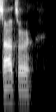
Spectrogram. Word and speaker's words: Sartre: I guess that's Sartre. I assume you wouldn't pronounce the E at the end. That wouldn't be very French.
